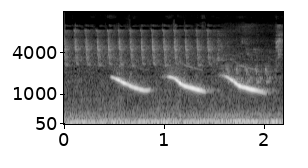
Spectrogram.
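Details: Caged hwamei, Hanoi, Vietnam: three clear, pure whistles, each sliding smoothly downward, spaced about half a second apart, with a faint buzzy undertone.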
